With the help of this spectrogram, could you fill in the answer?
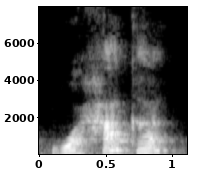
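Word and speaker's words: Oaxaca: Il y a aussi Oajaca, Texas, Jalapa. Ici il ne faut pas se laisser emporter par l'orthographe : bien qu'il s'écrive avec "x", il faut toujours le prononcer avec "j".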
